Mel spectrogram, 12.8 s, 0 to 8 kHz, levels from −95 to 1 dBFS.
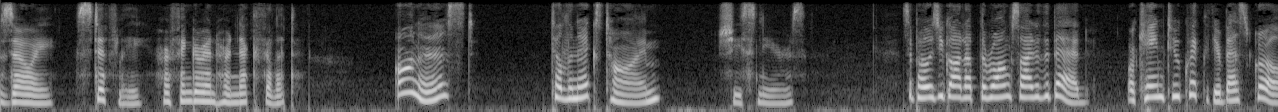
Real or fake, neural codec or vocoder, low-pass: real; none; 7.2 kHz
